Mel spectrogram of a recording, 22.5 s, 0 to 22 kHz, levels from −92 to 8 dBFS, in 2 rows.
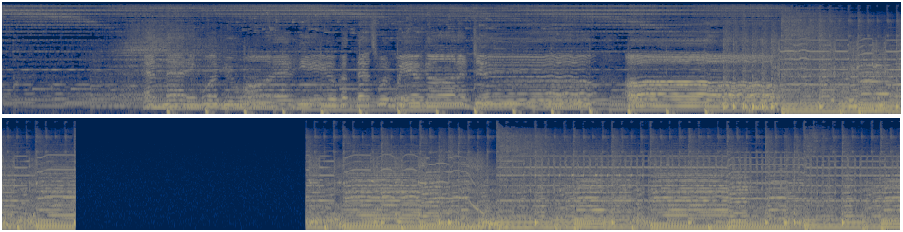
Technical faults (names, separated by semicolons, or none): audio dropout to a faint residue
